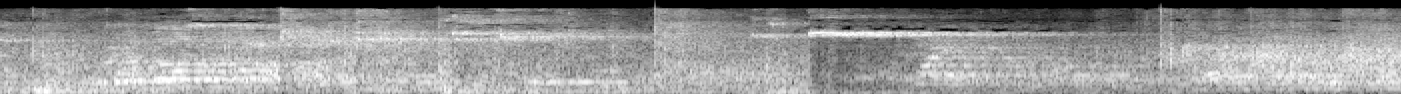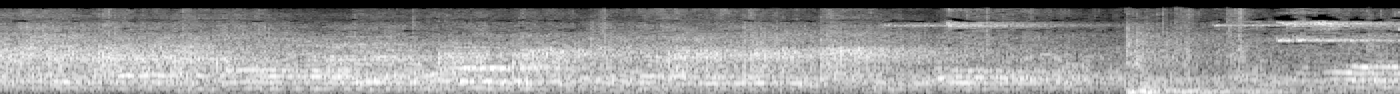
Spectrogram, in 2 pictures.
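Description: Players and spectators call out in a large echoing gym.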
